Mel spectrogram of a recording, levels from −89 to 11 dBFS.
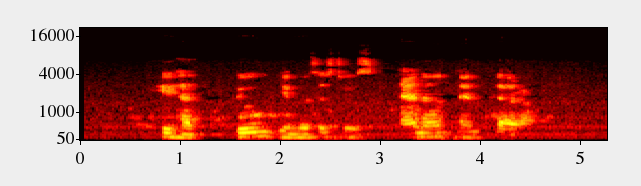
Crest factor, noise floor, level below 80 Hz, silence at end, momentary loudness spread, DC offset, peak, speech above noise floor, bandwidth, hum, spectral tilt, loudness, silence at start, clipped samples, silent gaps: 20 dB; -54 dBFS; -64 dBFS; 0.75 s; 11 LU; under 0.1%; -2 dBFS; 35 dB; 7.6 kHz; none; -5 dB/octave; -20 LUFS; 0.75 s; under 0.1%; none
